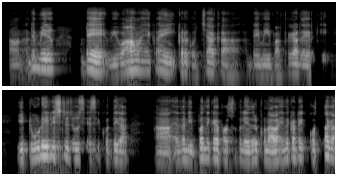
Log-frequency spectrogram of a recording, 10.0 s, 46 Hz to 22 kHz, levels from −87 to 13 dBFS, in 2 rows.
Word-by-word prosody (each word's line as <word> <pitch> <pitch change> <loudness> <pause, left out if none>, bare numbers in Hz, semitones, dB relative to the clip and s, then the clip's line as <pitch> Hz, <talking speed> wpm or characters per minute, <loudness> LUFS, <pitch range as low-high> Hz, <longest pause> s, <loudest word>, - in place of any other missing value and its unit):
అవును. 110 0 -11
అంటే - - -8
మీరు 165 -1 +3 0.4
అంటే 165 - +3 0.3
వివాహం 125 +7 +4
అయ్యాక 145 0 -9 0.3
ఇక్కడికొచ్చాక - - -5 0.4
అంటే, - - -15
మీ 110 - -6
భర్త - - -9
గారి 120 -1 0
దగ్గరికి. 105 -1 -8 0.4
ఈ - - +2
టూ 140 - -1
డు 175 - +9
లిస్ట్ 165 0 +7
చూసేసి 140 -1 -2
కొద్దిగా 135 -2 -2 0.5
ఆహ్, 115 0 +3
ఏదైనా 135 +1 -3
ఇబ్బందికర 150 -1 +2
పరిస్థితులు 130 0 -3
ఎదుర్కొన్నారా? 130 -2 +4
ఎందుకంటే, 155 +2 0 0.2
కొత్తగా 155 +4 +3
140 Hz, 150 wpm, -27 LUFS, 125-155 Hz, 0.5 s, డు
